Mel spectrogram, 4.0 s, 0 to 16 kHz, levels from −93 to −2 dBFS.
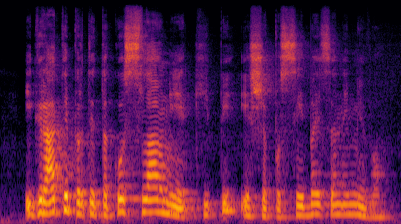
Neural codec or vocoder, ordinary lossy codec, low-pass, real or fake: vocoder, 44.1 kHz, 128 mel bands, Pupu-Vocoder; none; 14.4 kHz; fake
